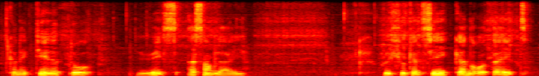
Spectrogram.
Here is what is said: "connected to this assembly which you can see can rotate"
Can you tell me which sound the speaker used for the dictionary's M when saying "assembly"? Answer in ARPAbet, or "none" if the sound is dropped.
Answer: none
